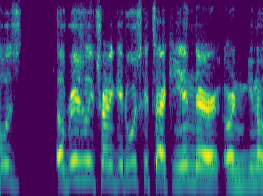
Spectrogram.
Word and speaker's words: Uzcategui: How you pronounce his last name? Uzcategui.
